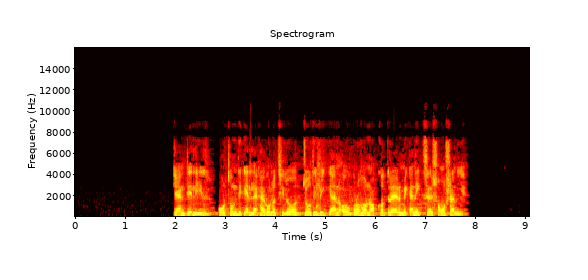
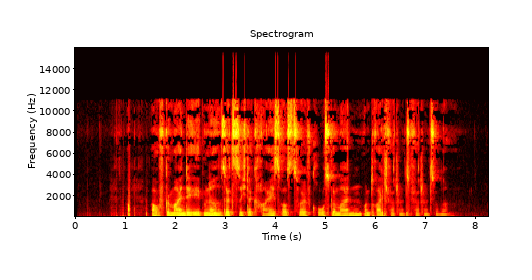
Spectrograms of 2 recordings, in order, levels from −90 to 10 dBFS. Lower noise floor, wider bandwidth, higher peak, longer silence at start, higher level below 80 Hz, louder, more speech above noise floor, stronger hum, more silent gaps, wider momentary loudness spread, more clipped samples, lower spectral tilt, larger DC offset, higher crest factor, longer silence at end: first, -90 dBFS vs -66 dBFS; second, 9.2 kHz vs 16 kHz; about the same, 0 dBFS vs 0 dBFS; first, 1.95 s vs 1.05 s; about the same, -52 dBFS vs -52 dBFS; about the same, -13 LUFS vs -14 LUFS; first, 77 dB vs 50 dB; neither; neither; second, 4 LU vs 14 LU; neither; first, -5 dB/octave vs -3 dB/octave; neither; about the same, 14 dB vs 18 dB; first, 1.25 s vs 0.85 s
